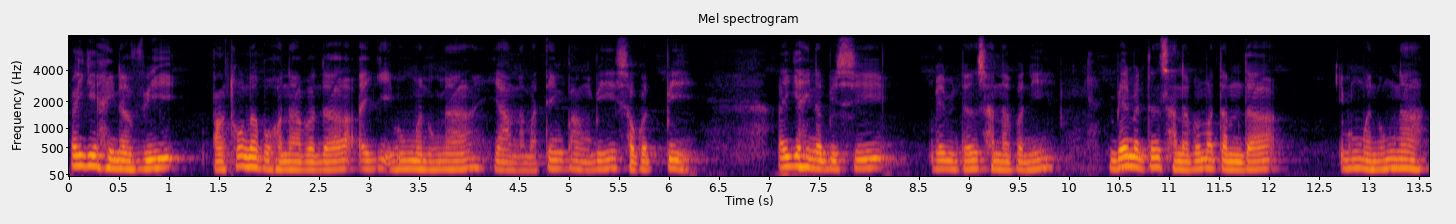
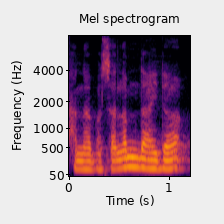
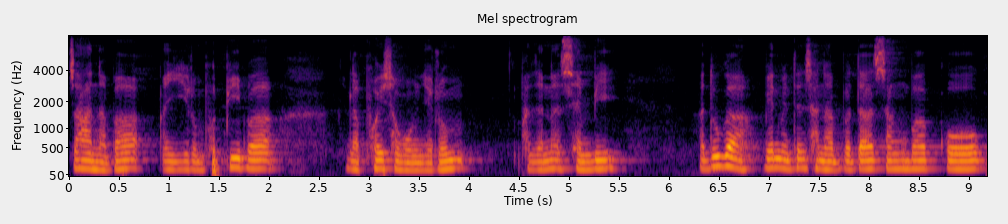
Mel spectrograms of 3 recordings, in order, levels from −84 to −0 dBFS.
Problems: none marked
